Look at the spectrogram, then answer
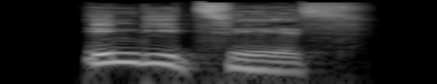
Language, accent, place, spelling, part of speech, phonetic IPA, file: German, Germany, Berlin, Indizes, noun, [ˈɪndit͡seːs], De-Indizes.ogg
- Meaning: plural of Index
